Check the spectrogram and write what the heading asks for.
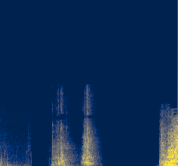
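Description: Intro sound effects: one sharp knock, then two short swishing swells close together, each rising and falling.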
